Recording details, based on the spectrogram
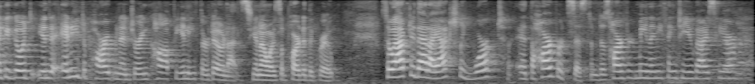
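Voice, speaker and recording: Speaking very fast with lively intonation, a woman with a fairly high pitch and an American accent is heard over audible room echo. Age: 40s. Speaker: physician and speaker. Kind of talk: talk to a live audience. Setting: stage with audience.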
